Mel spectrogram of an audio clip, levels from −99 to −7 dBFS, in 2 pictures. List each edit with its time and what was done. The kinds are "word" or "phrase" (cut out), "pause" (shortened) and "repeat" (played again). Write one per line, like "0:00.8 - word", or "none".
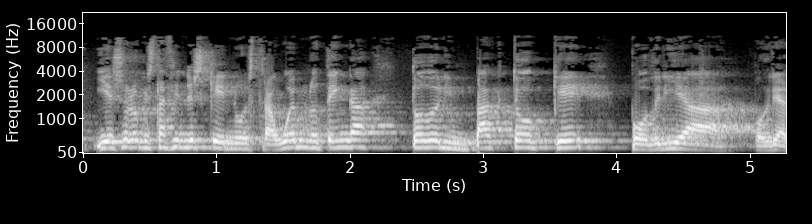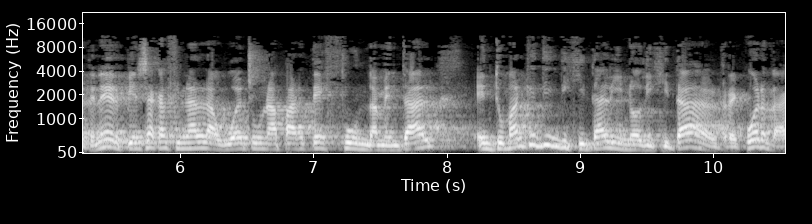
0:06.5 - word

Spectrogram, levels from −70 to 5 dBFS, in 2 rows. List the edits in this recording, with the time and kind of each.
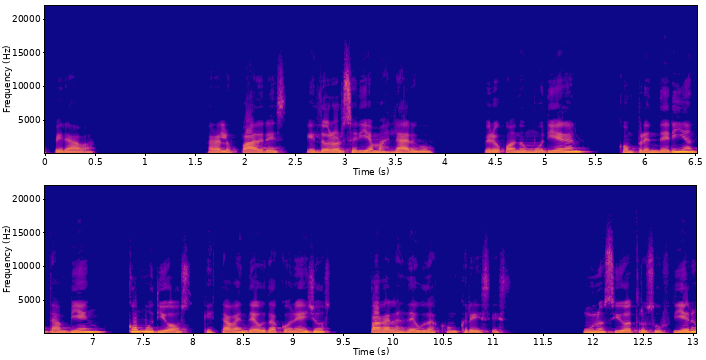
none

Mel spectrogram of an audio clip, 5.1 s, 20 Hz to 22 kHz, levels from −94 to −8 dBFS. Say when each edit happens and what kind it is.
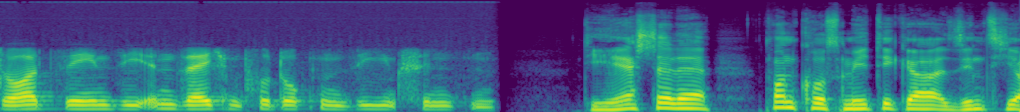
0:02.0 - word

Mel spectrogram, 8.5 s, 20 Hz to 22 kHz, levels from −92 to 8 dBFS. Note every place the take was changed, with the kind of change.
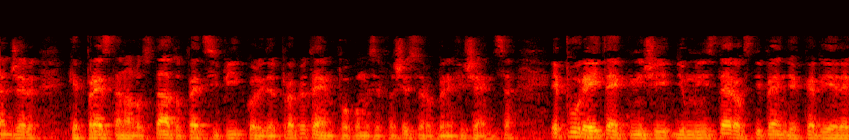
0:07.4 - word

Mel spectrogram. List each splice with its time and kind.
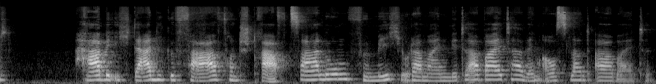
0:05.3 - word

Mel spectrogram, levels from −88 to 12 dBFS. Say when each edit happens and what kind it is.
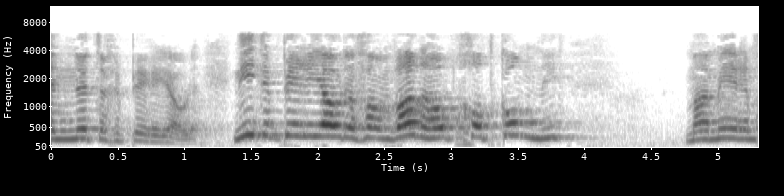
none

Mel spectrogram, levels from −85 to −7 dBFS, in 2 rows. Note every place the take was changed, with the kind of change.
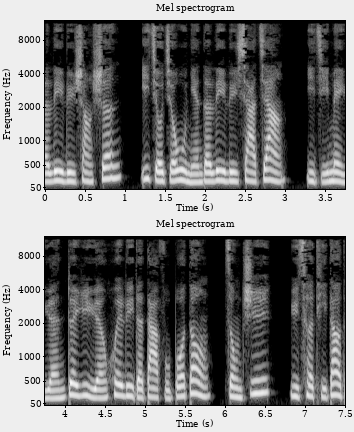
0:05.9 - pause

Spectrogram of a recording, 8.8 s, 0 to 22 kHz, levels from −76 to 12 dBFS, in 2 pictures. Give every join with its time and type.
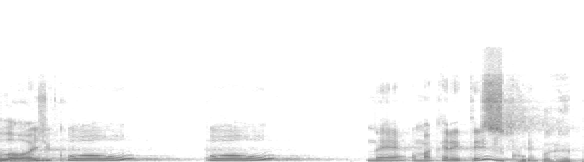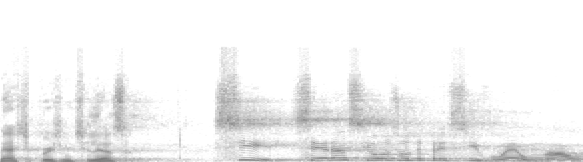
0:01.5 - repeat

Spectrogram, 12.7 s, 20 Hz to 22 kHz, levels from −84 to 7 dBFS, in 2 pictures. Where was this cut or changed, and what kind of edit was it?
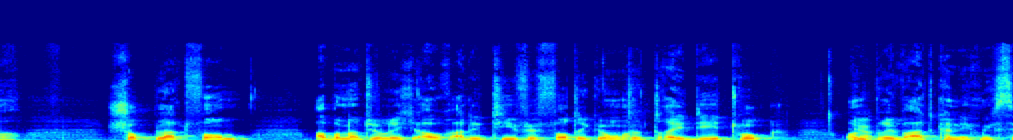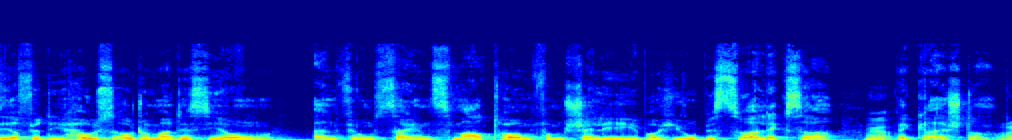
0:03.9 - word

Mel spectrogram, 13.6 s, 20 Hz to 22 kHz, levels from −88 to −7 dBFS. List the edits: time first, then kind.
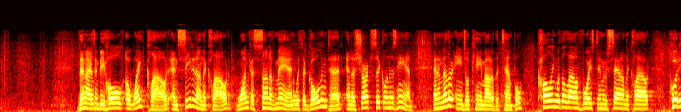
0:01.8 - word
0:05.0 - word
0:06.5 - phrase

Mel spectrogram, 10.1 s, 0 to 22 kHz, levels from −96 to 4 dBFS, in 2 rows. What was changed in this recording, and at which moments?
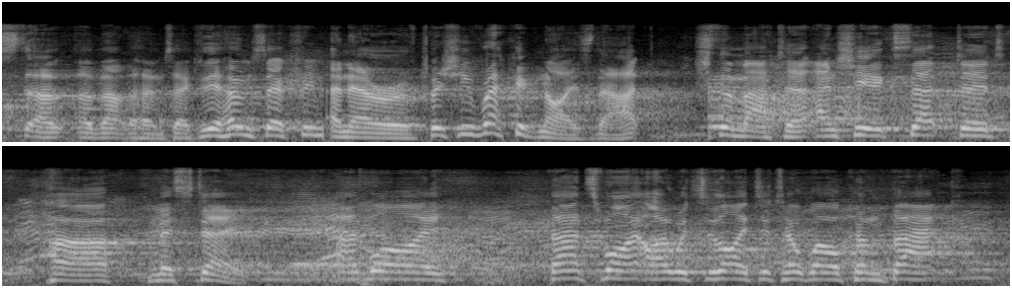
0:01.6 - word
0:02.1 - word
0:03.5 - word
0:06.8 - word

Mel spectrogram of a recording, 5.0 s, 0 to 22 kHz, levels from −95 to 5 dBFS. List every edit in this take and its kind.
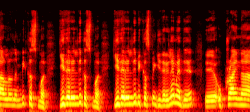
0:01.7 - repeat
0:04.0 - pause

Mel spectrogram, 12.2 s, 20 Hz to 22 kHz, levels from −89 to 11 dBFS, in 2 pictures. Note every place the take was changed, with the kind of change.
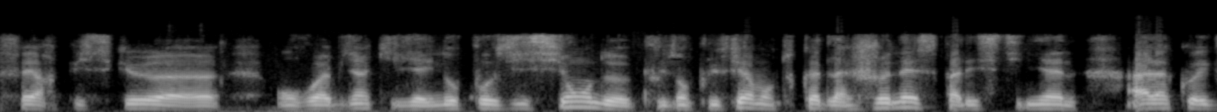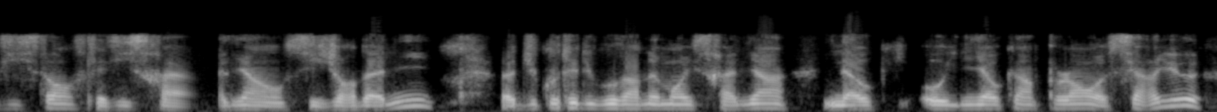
0:06.5 - word

